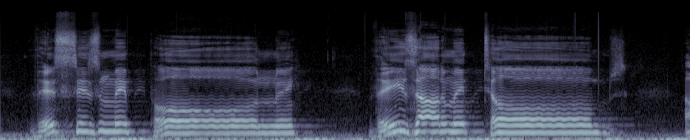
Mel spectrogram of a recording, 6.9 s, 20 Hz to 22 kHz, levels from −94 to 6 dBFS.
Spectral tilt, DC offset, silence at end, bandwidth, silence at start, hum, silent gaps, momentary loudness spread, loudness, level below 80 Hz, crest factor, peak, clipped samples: -5.5 dB/octave; under 0.1%; 0 s; 11.5 kHz; 0 s; none; none; 16 LU; -29 LUFS; -40 dBFS; 14 dB; -14 dBFS; under 0.1%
